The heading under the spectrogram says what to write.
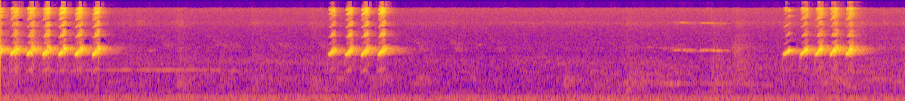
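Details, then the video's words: Sooty-headed bulbul from Sidoarjo, East Java, Indonesia, giving a varied song rich in fill-in notes: three bursts of four or five quick, clear whistled notes, with the bursts spaced a few seconds apart over quiet background hum. "Burung kutilang suara isian banyak"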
